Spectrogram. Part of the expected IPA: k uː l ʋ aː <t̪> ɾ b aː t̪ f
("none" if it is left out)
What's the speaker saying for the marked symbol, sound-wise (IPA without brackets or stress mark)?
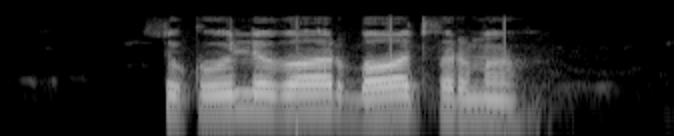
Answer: none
